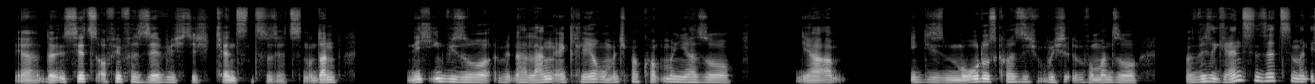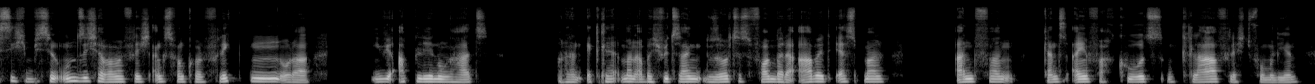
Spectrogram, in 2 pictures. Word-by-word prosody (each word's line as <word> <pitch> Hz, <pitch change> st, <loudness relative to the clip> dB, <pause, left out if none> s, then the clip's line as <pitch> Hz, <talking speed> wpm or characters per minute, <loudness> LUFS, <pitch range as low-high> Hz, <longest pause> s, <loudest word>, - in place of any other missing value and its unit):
Ja, 95 Hz, +1 st, +1 dB
da 105 Hz, -, +4 dB
ist 125 Hz, +5 st, +3 dB
jetzt 140 Hz, 0 st, +7 dB
auf -, -, -1 dB
jeden 135 Hz, -1 st, +6 dB
Fall 115 Hz, -, 0 dB
sehr 110 Hz, 0 st, +4 dB
wichtig, 95 Hz, -3 st, -5 dB
Grenzen 100 Hz, 0 st, +2 dB
zu -, -, -5 dB
setzen -, -, -5 dB
und -, -, -2 dB
dann 110 Hz, 0 st, +7 dB, 0.7 s
nicht 125 Hz, +2 st, +2 dB
irgendwie 135 Hz, -1 st, +5 dB
so 110 Hz, -2 st, +3 dB
mit 120 Hz, -, -5 dB
'ner 110 Hz, 0 st, +1 dB
langen 110 Hz, +5 st, +4 dB
Erklärung. 120 Hz, 0 st, +1 dB
Manchmal 120 Hz, 0 st, -3 dB
kommt 120 Hz, -, -4 dB
man 130 Hz, -2 st, +2 dB
ja 115 Hz, 0 st, +2 dB
so, 105 Hz, -2 st, 0 dB, 0.6 s
ja, 100 Hz, +1 st, +2 dB, 0.7 s
in 110 Hz, +1 st, -4 dB
diesen 105 Hz, -2 st, -4 dB
Modus 130 Hz, +7 st, +6 dB
quasi, 120 Hz, -2 st, -1 dB
wo 140 Hz, -5 st, -7 dB
ich 115 Hz, -, -5 dB
wo 110 Hz, +1 st, -4 dB
man 110 Hz, +1 st, +1 dB
so, 105 Hz, -3 st, +1 dB, 0.5 s
man 110 Hz, +1 st, -3 dB
will 135 Hz, -, +4 dB
die 135 Hz, -, +3 dB
Grenzen 175 Hz, -, +2 dB
setzen. 165 Hz, -2 st, 0 dB
Man 130 Hz, -1 st, +1 dB
ist -, -, -2 dB
sich 155 Hz, -4 st, -6 dB
’n 130 Hz, -, -7 dB
bisschen 135 Hz, +1 st, -1 dB
unsicher, 150 Hz, -2 st, 0 dB
weil 120 Hz, -, 0 dB
man 125 Hz, -, +1 dB
vielleicht 125 Hz, 0 st, -5 dB
Angst 130 Hz, +1 st, -4 dB
vor 125 Hz, 0 st, -3 dB
Konflikten 140 Hz, +2 st, 0 dB
oder 110 Hz, -3 st, -2 dB, 0.6 s
irgendwie 125 Hz, 0 st, -2 dB
Ablehnung 130 Hz, -3 st, +1 dB
hat. 115 Hz, 0 st, -5 dB, 0.7 s
Und 115 Hz, -, -10 dB
dann 115 Hz, -1 st, -5 dB
erklärt 130 Hz, +4 st, -5 dB
man 135 Hz, -1 st, +1 dB
aber 120 Hz, +1 st, -2 dB
ich 125 Hz, +2 st, -6 dB
würde 130 Hz, -, 0 dB
sagen, 130 Hz, 0 st, +1 dB
du 120 Hz, -, -7 dB
solltest 125 Hz, +3 st, -2 dB
vor 120 Hz, -, -2 dB
allem 125 Hz, -, +1 dB
bei 120 Hz, -, +1 dB
der 110 Hz, -, -2 dB
Arbeit 130 Hz, +3 st, +1 dB
erst 130 Hz, +2 st, -5 dB
mal 130 Hz, 0 st, -1 dB, 0.7 s
anfangen, 125 Hz, +1 st, -1 dB, 0.3 s
ganz 125 Hz, +4 st, -4 dB
einfach, 130 Hz, +1 st, -2 dB
kurz 125 Hz, +1 st, -2 dB
und 115 Hz, +1 st, -14 dB
klar 120 Hz, +3 st, +1 dB
vielleicht 110 Hz, -3 st, -10 dB
formulieren, 105 Hz, +2 st, -5 dB
120 Hz, 185 wpm, -23 LUFS, 110-130 Hz, 0.7 s, jetzt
